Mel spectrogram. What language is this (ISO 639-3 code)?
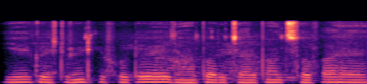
hin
